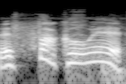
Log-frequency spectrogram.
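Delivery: high-pitched, aggressive dismissal; retold aggressive outburst. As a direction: act out getting aggressive to warn him off. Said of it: "I started getting really aggressive".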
